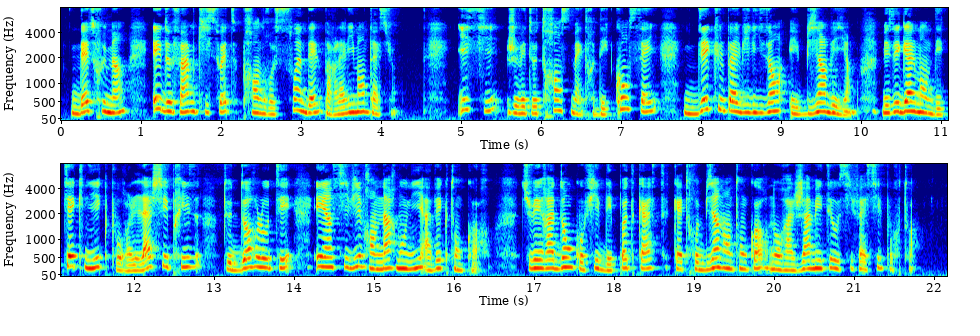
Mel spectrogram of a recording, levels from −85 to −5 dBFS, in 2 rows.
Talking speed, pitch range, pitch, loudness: 155 wpm, 190-250 Hz, 220 Hz, -23 LUFS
